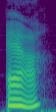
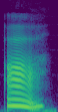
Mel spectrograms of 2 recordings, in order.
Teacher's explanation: Let's move now from the short A, a low front vowel, to short O, a low back vowel. The short A sounds like a, and the short O sounds like ah.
